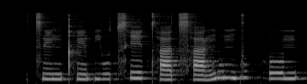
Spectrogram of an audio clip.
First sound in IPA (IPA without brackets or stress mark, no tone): t͡s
